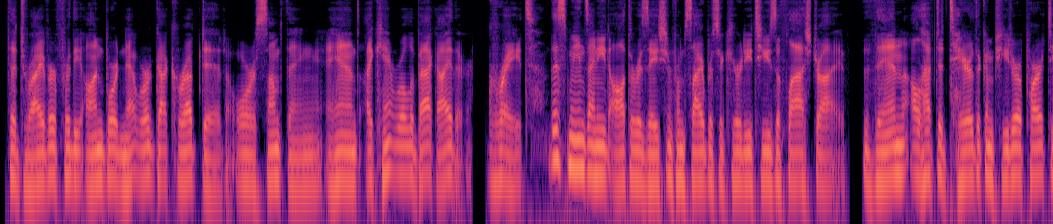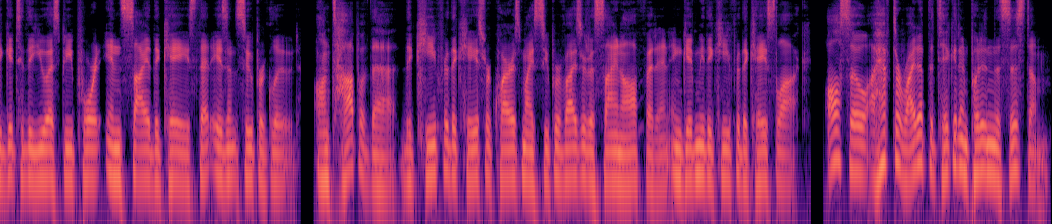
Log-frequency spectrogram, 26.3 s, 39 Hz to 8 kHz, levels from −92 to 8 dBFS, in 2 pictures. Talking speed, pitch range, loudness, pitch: 205 wpm, 110-125 Hz, -25 LUFS, 115 Hz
